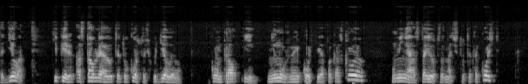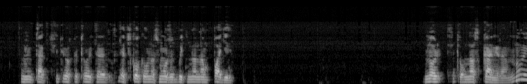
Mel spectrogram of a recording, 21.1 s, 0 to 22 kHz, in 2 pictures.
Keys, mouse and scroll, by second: 4.7 ctrl+i, 6.3 h, 8.4 click, 11.7 KP_4, 12.1 KP_5, 12.6 KP_6, 13.3 KP_7, 14.7 KP_7, 15.0 KP_8, 15.7 KP_9, 16.9 KP_9, 19.8 KP_0, 21.0-21.1 middle drag.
